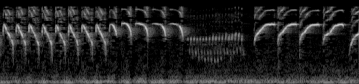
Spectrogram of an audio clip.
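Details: Chirping song of a male canary, meant to raise breeding readiness in young birds: a quick series of upward-sweeping whistled notes, a brief lower buzzy interlude, then the sweeping notes resume.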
